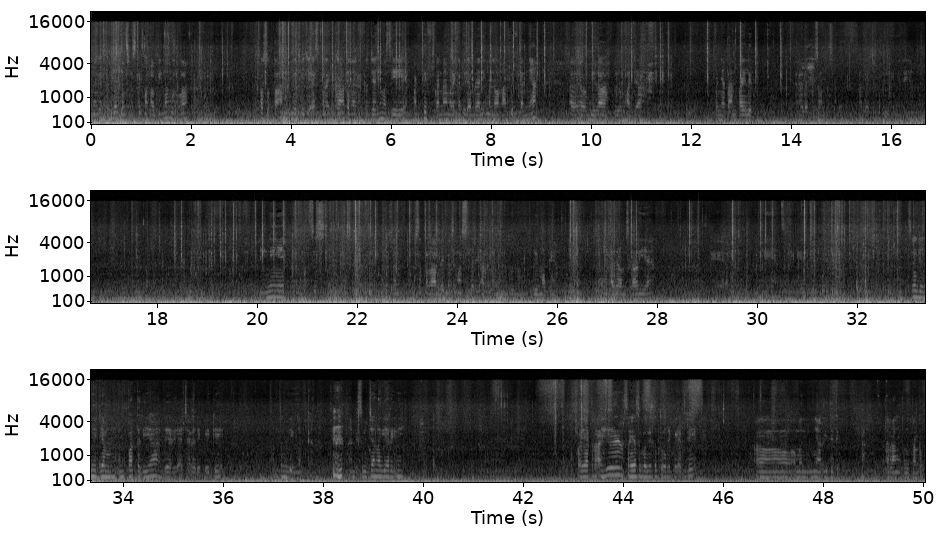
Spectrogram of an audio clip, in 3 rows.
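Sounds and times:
car engine and tyres rumbling: 0.0s - 50.0s
car knocking and rattling: 0.0s - 50.0s.

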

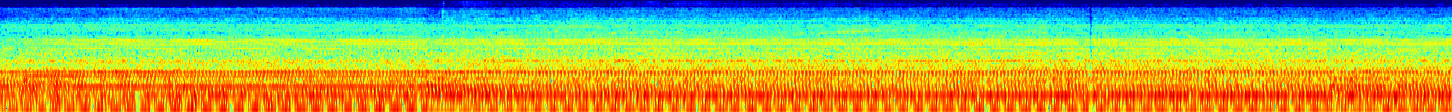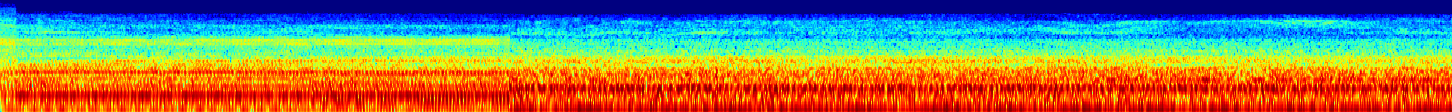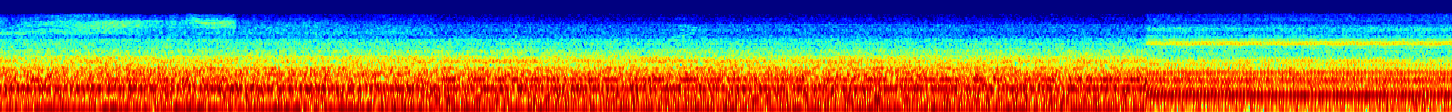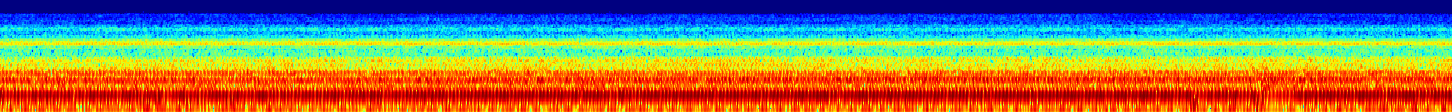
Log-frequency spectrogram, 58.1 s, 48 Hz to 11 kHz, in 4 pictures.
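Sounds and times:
engine running steadily: 0.0s - 58.0s.

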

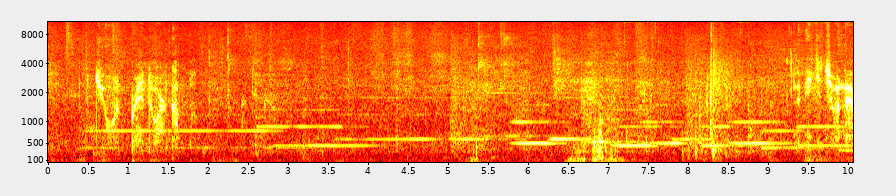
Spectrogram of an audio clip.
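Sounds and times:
quiet music with held notes: 0.0s - 10.0s
man speaking softly: 0.6s - 1.9s, 9.3s - 10.0s.

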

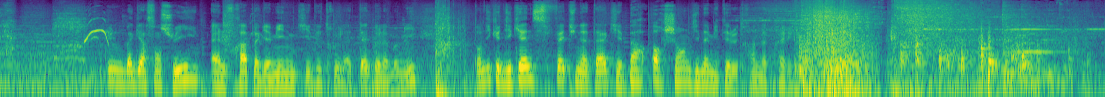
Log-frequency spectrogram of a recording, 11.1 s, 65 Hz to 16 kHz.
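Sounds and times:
train derailing clatter: 8.8s - 11.0s.

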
